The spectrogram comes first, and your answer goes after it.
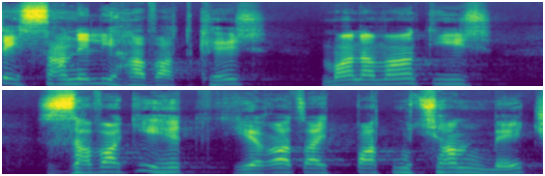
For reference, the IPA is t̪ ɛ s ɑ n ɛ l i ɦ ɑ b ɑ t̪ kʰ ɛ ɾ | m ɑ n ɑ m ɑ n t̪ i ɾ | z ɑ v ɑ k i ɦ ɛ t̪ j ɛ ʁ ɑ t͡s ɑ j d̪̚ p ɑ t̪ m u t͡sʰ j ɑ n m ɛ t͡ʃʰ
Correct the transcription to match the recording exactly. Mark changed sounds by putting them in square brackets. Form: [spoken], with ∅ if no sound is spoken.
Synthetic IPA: t̪ ɛ s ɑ n ɛ l i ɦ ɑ [v] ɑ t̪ kʰ ɛ ɾ | m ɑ n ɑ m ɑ n t̪ i ɾ | z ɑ v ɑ k i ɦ ɛ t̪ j ɛ ʁ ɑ t͡s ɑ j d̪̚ p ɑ t̪ m u t͡sʰ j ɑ n m ɛ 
